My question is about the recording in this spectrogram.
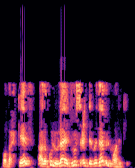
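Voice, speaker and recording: A man from Iraq with an Iraqi Arabic accent, teaching a religious jurisprudence lesson and often pausing to check that listeners follow. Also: high-pitched, animated, breathy edge, lo-fi sound. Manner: explanatory, checks understanding often.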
